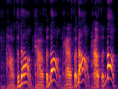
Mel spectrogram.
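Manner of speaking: sing-song mock of relatives asking; mocking family. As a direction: mimic them asking over and over. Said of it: "they kept asking".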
